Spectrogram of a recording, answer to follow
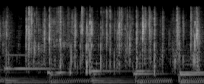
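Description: Thin shiny plastic wrapper crinkling as hands pull it open, a quick run of crackles, over background music with held notes.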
